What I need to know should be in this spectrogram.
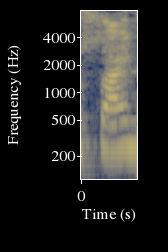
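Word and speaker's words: sign: दूसरा है साइन तो साइन में जी साइलेंट है कॉम कॉम में बी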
